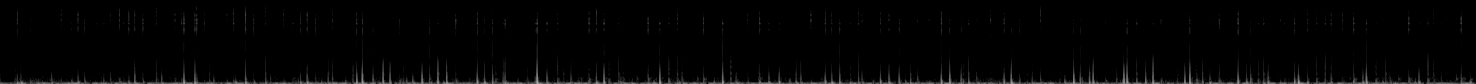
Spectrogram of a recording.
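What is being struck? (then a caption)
Wax pillar candle. Long nails rapidly tap and scratch a solid red faceted wax pillar candle. Dense, dry, muffled taps with very little ring run steadily throughout, mixed with faint scratching.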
